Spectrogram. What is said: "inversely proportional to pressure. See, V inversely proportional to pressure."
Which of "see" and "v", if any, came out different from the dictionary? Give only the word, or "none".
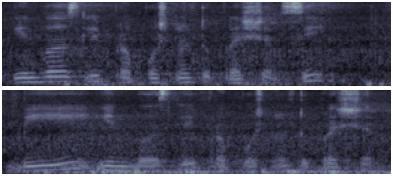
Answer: v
